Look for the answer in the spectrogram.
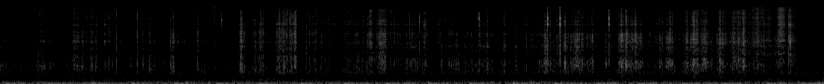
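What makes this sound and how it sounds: A small, pale green, hollow, papery dried Chinese lantern husk is held by the fingertips and brushed with a paintbrush along its thin, dry surface. Soft, bright crackling and crinkling rustles come in quick bursts of strokes over a faint low rumble, staying quiet and steady throughout.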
